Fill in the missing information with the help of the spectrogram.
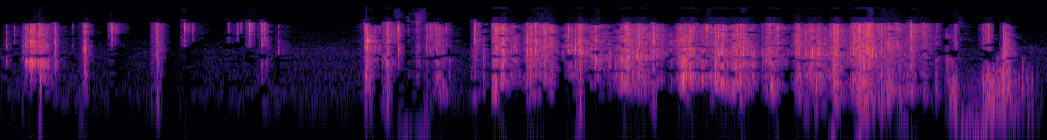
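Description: Thin plastic wrap on a Mini Brands capsule ball crinkling and tearing as it is peeled off by hand. There are scattered crackles at first, then continuous crinkling from about three seconds in.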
